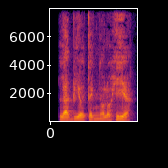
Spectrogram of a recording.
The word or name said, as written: La biotecnologia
